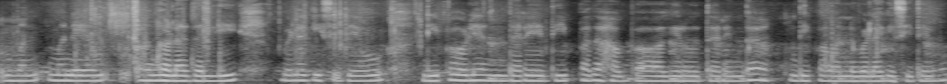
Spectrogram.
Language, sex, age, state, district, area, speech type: Kannada, female, 18-30, Karnataka, Dakshina Kannada, rural, spontaneous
